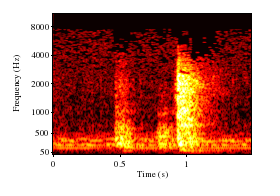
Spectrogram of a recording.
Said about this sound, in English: A slight noise at the door causes her to twitch restlessly, but she does not awaken, nor does she stir when the door opens softly and then closes.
